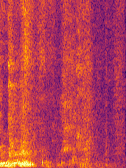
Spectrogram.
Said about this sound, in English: Okay, there's a slight pause in the conversation because someone came to my office, knocked on the door, had my dog there with me and he started barking like a maniac.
